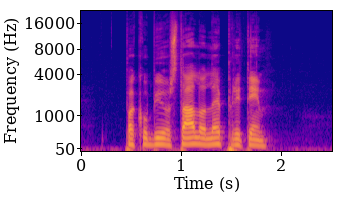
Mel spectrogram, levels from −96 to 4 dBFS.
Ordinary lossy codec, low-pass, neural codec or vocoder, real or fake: none; none; none; real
